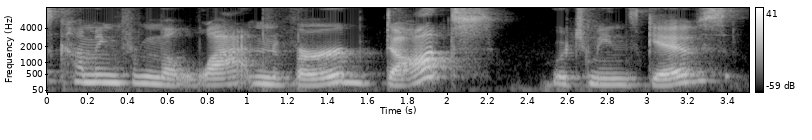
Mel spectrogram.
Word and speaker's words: dat: from the latin verb dot which means gives i know it's spelled d-a-t but it's pronounced dot so dot means gives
